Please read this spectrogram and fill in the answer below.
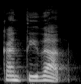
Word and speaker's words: cantidad: tilde es la palabra cantidad. Cantidad se acentúa en la última sílaba, pero no lleva tilde porque no termina ni en vocal ni en las consonantes N o S.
